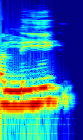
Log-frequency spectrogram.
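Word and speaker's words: league: अगला शब्द है एल ई ए जी यू ई। इसे पढ़ा जाएगा लीग।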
